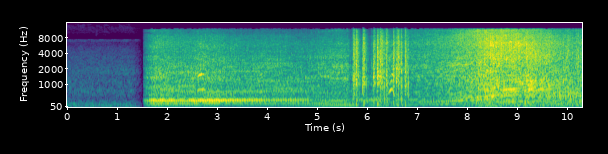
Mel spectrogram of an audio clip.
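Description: Car engine under hard acceleration heard from inside a racing car, at a steady pitch at first, then a brief burst of clatter about six seconds in. After that the engine pitch climbs steadily toward the end, with rushing wind noise growing. It starts suddenly after a quiet first second and a half.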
